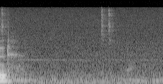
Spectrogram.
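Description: Two faint computer mouse clicks close together about halfway through, opening a dropdown menu in a program.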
